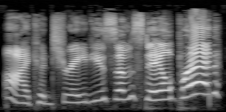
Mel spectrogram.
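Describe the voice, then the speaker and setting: A woman playing a very high, bubbly little duck. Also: sing-song, measured pace, sharp tone, no room sound, clean studio sound, full character voice. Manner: bubbly and giggly. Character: plucky, silly chubby female duck.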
